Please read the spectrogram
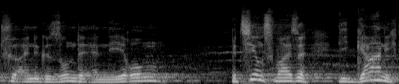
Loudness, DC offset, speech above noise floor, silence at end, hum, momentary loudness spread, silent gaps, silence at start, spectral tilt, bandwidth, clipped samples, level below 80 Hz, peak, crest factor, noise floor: -25 LUFS; under 0.1%; 22 dB; 0 s; none; 9 LU; none; 0 s; -6 dB/octave; 14.5 kHz; under 0.1%; -54 dBFS; -8 dBFS; 16 dB; -46 dBFS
